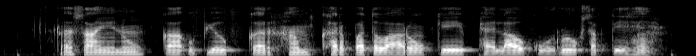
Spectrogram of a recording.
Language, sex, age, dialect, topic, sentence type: Hindi, male, 18-24, Garhwali, agriculture, statement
